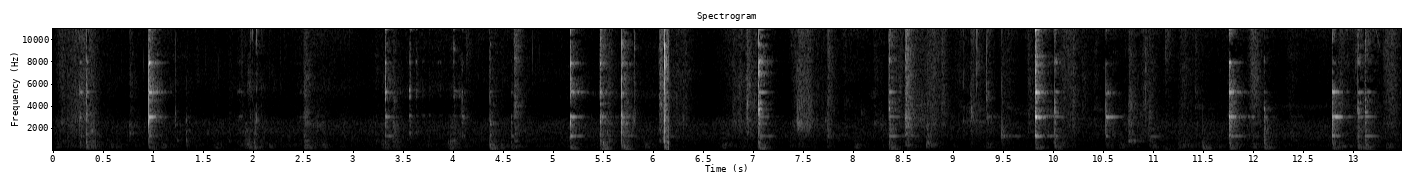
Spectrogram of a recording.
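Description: A spoon clinks against a metal pot while khoya is stirred into hot milk, giving irregular, sharp metallic taps and scrapes in a loose rhythm against quiet background, close and fairly crisp.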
